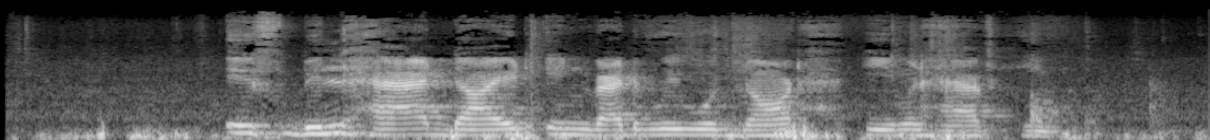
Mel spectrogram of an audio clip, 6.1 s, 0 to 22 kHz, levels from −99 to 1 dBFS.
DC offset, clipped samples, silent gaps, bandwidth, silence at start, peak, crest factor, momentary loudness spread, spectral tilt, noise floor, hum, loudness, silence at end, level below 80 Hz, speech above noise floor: under 0.1%; under 0.1%; none; 15.5 kHz; 0.05 s; -2 dBFS; 16 dB; 14 LU; -6 dB/octave; -38 dBFS; none; -18 LUFS; 0 s; -34 dBFS; 20 dB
